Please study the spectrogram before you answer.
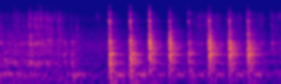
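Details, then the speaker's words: Roadside-salvaged snowblower being repaired: slow, even chain clicks, about eight in two seconds, while the chain is turned by hand after freeing stuck links; normal chain noise, since these are noisy from the factory and spin slowly. "They're always noisy. Even from the factory, they're they're pretty noisy with that that sound. You got to remember this thing spins really slow."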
